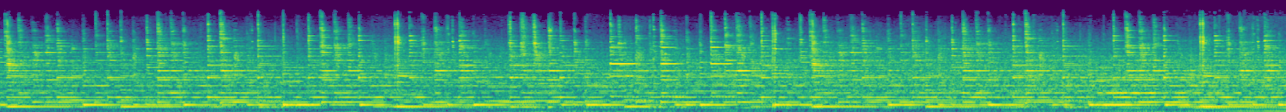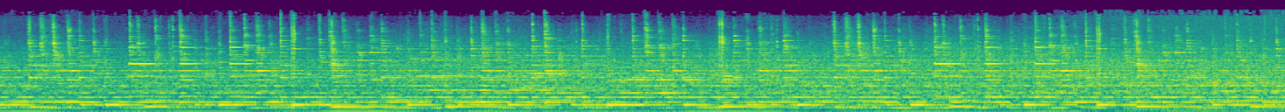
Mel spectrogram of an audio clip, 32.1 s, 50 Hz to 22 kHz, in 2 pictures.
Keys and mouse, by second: 2.6 click, 5.9 click, 6.3 click, 14.9 click, 15.9 shift+click, 17.7 click, 21.2 click, 24.3 click, 25.2 shift+click, 27.1 click, 29.3 alt+click.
